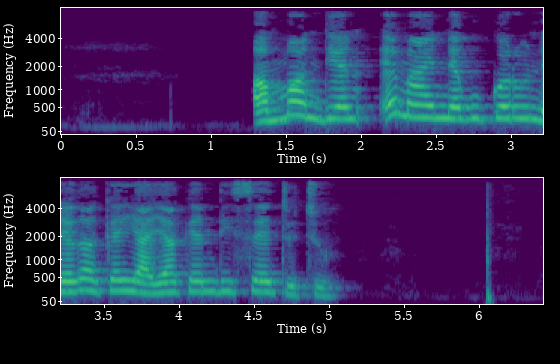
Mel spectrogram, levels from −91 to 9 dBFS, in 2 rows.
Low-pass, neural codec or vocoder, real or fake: 7.2 kHz; none; real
